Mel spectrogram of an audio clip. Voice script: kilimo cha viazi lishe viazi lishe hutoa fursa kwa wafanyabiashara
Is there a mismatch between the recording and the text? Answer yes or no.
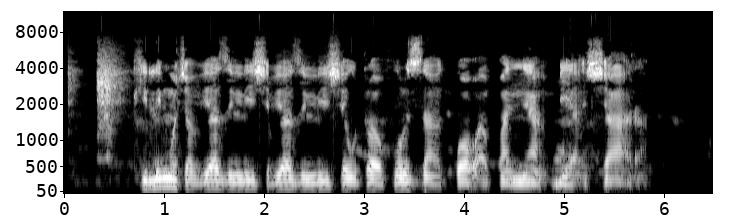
no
